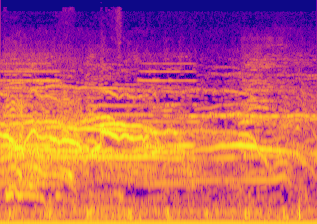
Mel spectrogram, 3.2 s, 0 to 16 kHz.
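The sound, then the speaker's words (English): A loud Shattuck crowd cheers and shouts continuously as the Shattuck Indians win the 2011 Class C state title 26-6 over the Tipton Tigers, a dense roar of many voices with high excited yells and whoops rising over it throughout. “As you hear that Shattuck crowd,”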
